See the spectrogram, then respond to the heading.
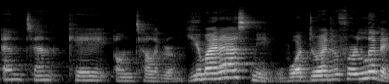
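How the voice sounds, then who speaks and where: Amid noticeable background noise, a woman with a non-native accent speaks at a moderate pace and medium pitch, her voice swinging very widely in pitch. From Russia. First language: Russian. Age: 20s. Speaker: blogger and life coach. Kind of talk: casual self-introduction to camera.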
